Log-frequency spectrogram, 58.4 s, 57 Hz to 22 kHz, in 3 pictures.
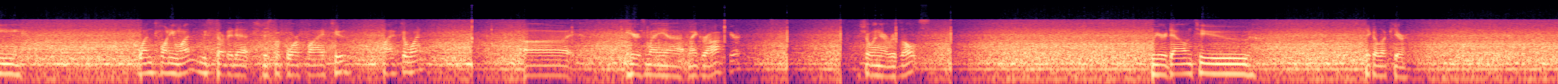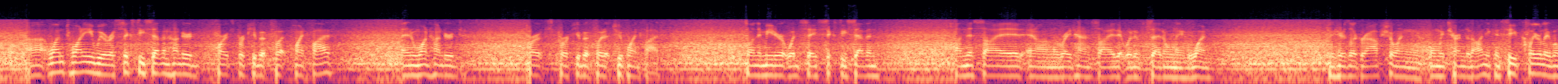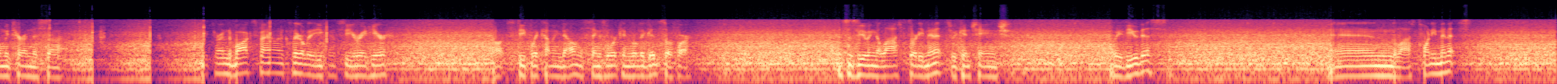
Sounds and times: Speech: 0.0s - 0.4s, 1.7s - 5.4s, 6.6s - 9.3s, 10.8s - 11.7s, 14.4s - 15.7s, 17.0s - 17.7s, 19.8s - 23.7s, 24.5s - 25.3s, 26.0s - 27.8s, 28.8s - 30.5s, 31.4s - 34.7s, 36.1s - 39.8s, 41.5s - 43.9s, 45.1s - 47.6s, 49.4s - 51.7s, 52.8s - 53.7s, 55.6s - 57.4s.

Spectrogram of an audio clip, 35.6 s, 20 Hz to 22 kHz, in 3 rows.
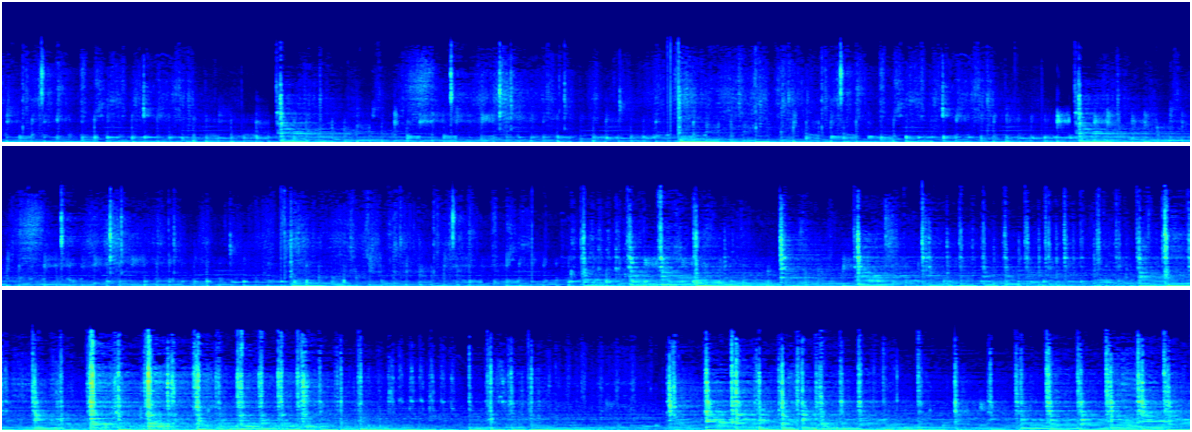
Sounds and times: Music: 0.0s - 35.6s.

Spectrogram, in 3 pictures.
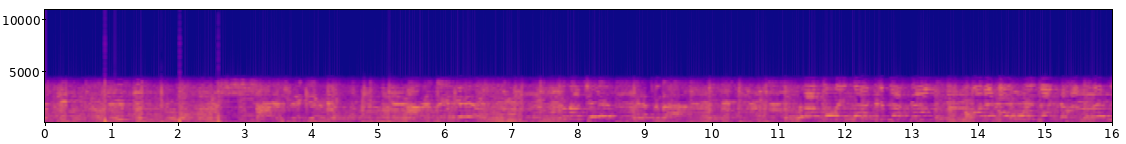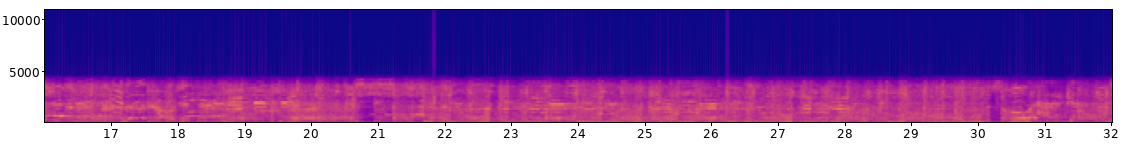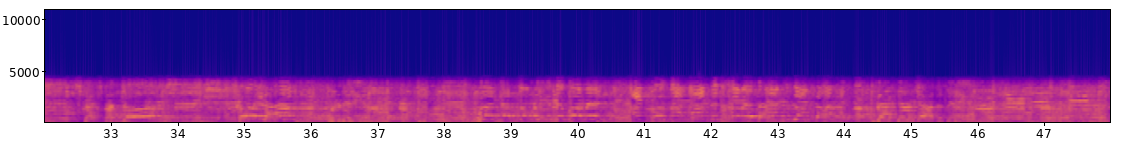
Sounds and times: Inside, large room or hall: 0.0s - 47.9s
Music: 0.0s - 47.9s
Singing: 3.0s - 10.3s, 11.1s - 19.8s, 30.2s - 37.8s, 38.4s - 47.0s.

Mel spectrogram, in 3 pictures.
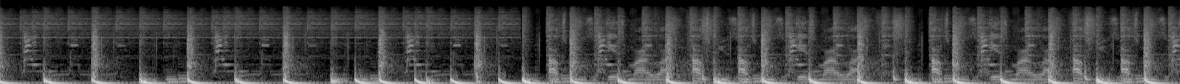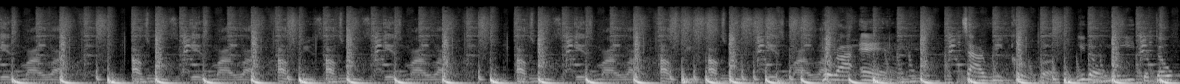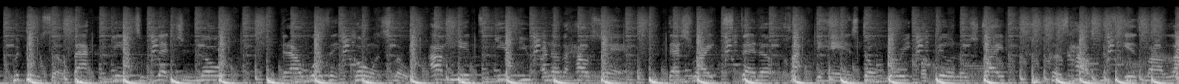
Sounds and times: House music: 0.0s - 35.3s.

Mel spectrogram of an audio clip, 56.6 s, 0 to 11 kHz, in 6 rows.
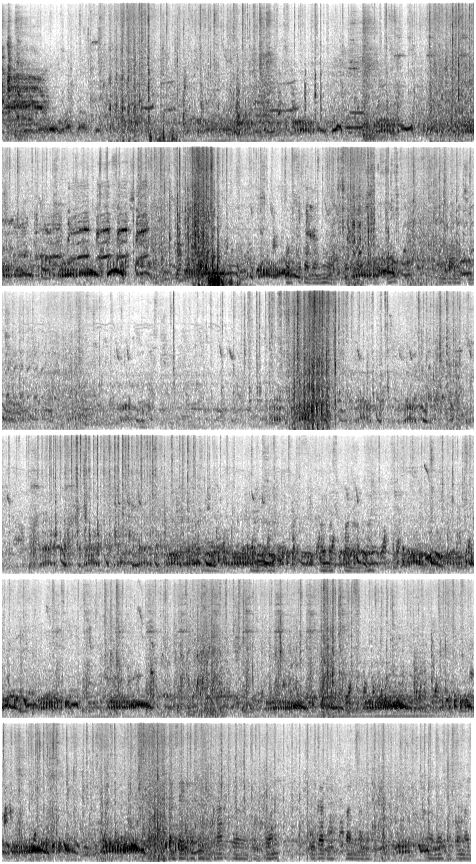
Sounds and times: Pigeon, dove: 0.0s - 56.5s
Speech: 15.3s - 16.3s, 18.1s - 19.2s, 34.6s - 36.0s, 50.5s - 54.8s, 55.6s - 56.5s.

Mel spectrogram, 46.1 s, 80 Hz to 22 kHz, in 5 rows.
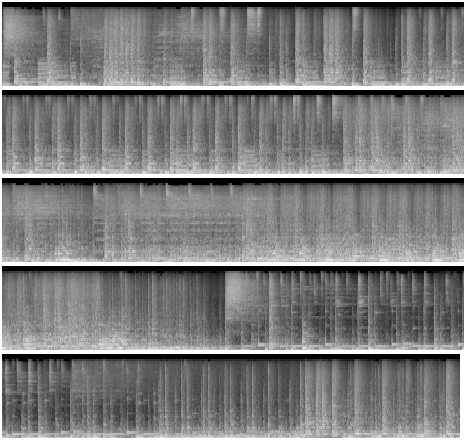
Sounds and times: Bass drum: 0.0s - 31.3s, 31.9s - 46.1s
Drum kit: 0.0s - 46.1s.

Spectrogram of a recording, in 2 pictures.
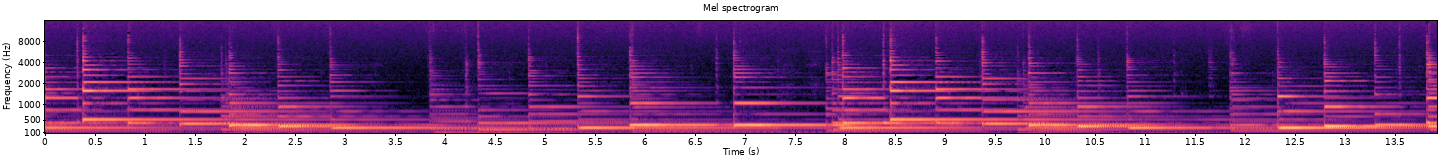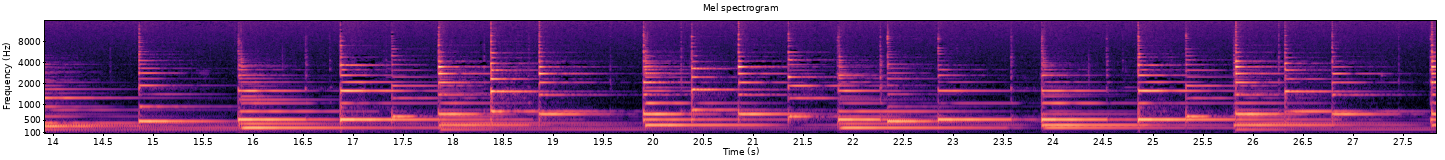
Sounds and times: Keyboard (musical): 0.0s - 27.8s.

